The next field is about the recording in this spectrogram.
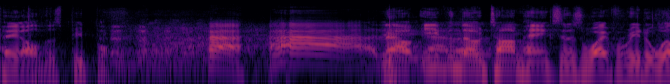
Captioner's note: laughter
